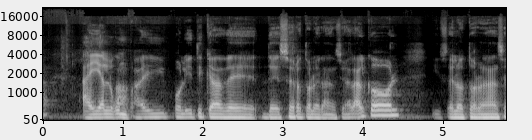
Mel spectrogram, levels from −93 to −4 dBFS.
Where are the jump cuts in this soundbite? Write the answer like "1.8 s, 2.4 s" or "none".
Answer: 1.1 s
